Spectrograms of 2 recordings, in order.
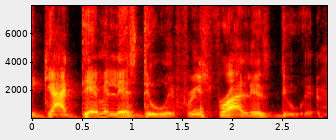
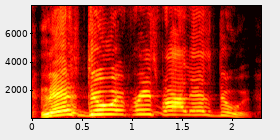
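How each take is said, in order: First: Low, soft acted resolve; quiet, low pep talk; low-key agreement. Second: Higher, louder acted rally, fading at the end; rally your buddy, then ease off; keen acted pep talk; eager agreement. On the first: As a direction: agree under your breath. Acted agreement, first said under breath. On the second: Same agreement repeated, now louder.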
